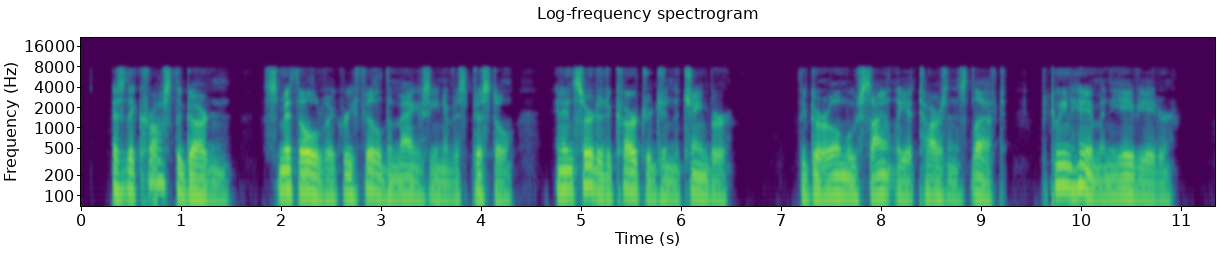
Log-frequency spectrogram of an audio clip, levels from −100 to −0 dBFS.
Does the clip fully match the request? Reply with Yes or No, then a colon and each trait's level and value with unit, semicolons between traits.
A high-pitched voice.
No: very low, 90 Hz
